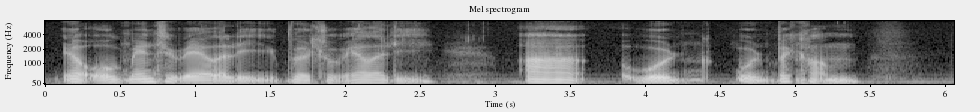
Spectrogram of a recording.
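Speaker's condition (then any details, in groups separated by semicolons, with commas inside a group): Cerebral palsy; born two months premature, lifelong wheelchair user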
